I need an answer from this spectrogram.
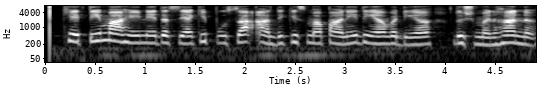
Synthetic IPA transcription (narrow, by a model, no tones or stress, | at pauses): kʰeːt̪iːmaːɦiːnẽːd̪əsɪjaːkɪpuːsaːʔaːd̪ɪkɪsmãːpaːɽ̃iːd̪ijãːʋəɖijãː | d̪ʊʃmənɦən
